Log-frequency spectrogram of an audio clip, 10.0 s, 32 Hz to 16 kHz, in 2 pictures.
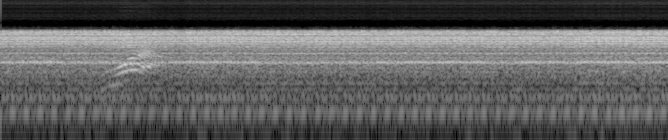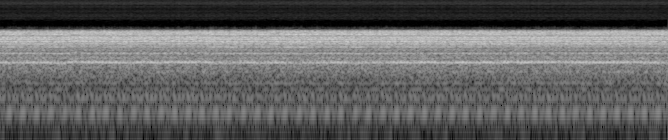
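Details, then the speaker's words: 1972 Chevy Monte Carlo small-block 350 V8, carburetor setup before the FiTech EFI conversion, with a bad factory starter. Steady idle with a faint high whine and a slightly uneven lope. Whine of unknown source. "right now the factory starter that's on it right now is bad so the car is a little loud and also I'm going to be tracking down that whining noise"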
